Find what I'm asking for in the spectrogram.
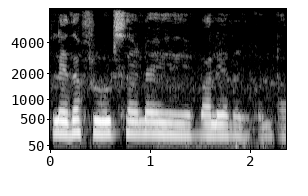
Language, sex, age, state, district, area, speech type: Telugu, female, 30-45, Andhra Pradesh, Vizianagaram, rural, spontaneous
